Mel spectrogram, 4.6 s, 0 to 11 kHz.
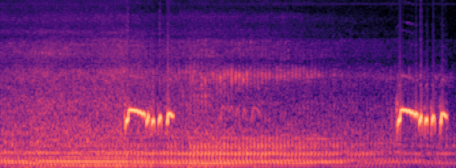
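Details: Local Indonesian zebra dove, a loud-voiced bird singing to call rivals, recorded 26/1/25: two short cooing phrases, each a rising note then quick stuttered notes, about three seconds apart, over steady low rumble like passing traffic.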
